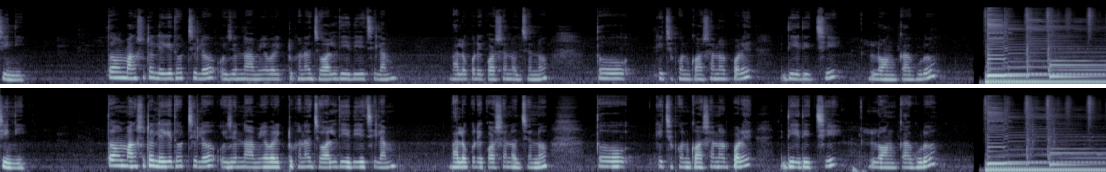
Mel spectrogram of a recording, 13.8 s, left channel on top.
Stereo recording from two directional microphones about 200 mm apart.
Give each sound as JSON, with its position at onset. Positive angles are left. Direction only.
{"t": 0.0, "sound": "speech", "side_deg": -35}
{"t": 1.3, "sound": "speech", "side_deg": -35}
{"t": 12.3, "sound": "music", "side_deg": 0}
